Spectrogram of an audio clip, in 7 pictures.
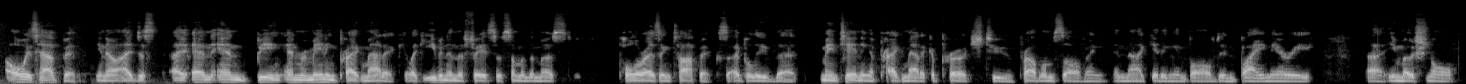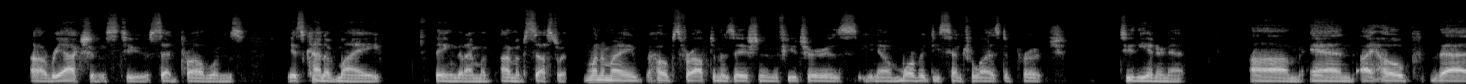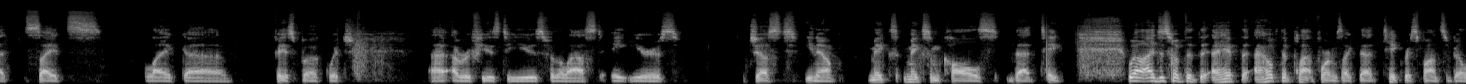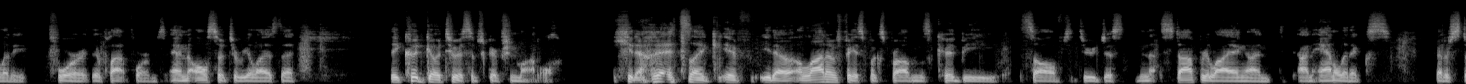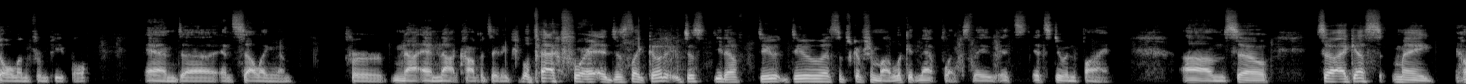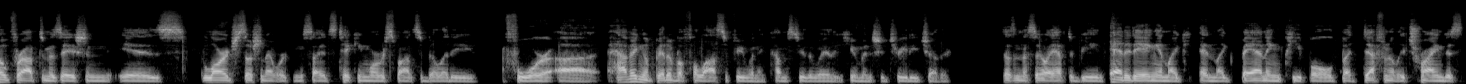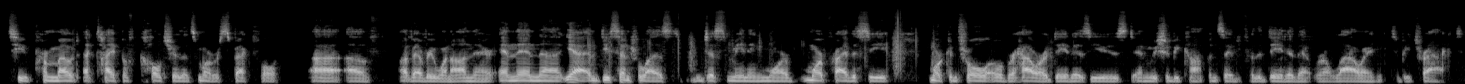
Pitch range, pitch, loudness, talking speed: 75-95 Hz, 80 Hz, -21 LUFS, 180 wpm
